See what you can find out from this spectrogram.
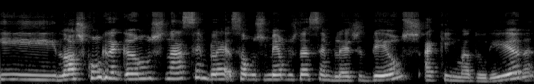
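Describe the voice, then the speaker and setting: Speaking at a fairly slow pace with hardly any pauses, a woman uses lively intonation and a fairly high pitch. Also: big swings in loudness. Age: 60s. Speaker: church women's leadership teacher. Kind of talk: online lecture.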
